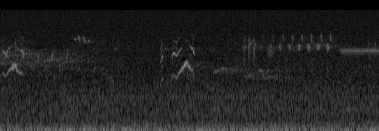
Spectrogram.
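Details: Woodlark song from high in the sky, a string of evenly repeated high, pure notes that runs on, with scattered chirps and sliding whistles from other birds and a steady hiss beneath.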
